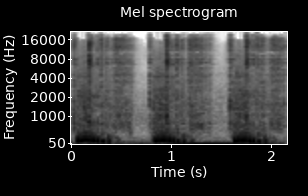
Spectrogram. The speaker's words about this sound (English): Suppose you've got to get the petrol through. Yeah, it sounds like you're going to flood the engine. It does a little, doesn't it?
